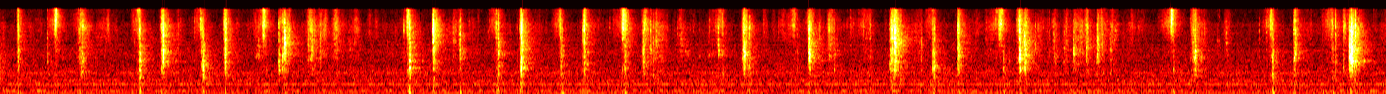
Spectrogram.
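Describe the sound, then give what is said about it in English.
Cards are drawn and slid from a deck, making many crisp, papery flicks and snaps in an uneven rhythm, fairly quiet and with no voices. “Something's telling me to take this one. I'm going to take it. And may I have one more card,”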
